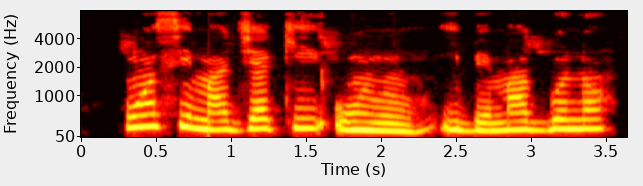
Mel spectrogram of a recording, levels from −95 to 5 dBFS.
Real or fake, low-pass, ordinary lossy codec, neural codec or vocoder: real; none; none; none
